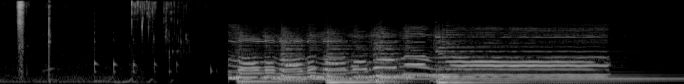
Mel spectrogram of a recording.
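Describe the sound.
A beer being cracked open and poured: a few crisp clicks and faint trickling drips, then music enters loudly and carries on to the end.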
